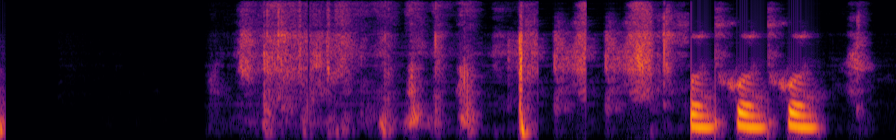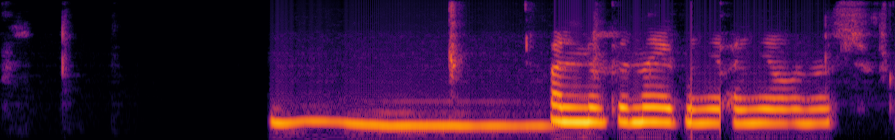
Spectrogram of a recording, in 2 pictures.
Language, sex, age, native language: Icelandic, female, 18-19, Icelandic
